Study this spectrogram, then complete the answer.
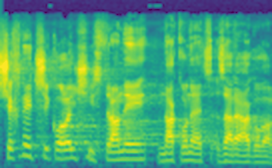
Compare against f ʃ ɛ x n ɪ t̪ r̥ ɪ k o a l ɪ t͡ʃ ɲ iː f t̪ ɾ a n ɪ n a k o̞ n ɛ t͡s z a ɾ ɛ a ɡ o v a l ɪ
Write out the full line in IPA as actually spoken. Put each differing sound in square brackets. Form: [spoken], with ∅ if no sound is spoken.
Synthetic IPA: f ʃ ɛ x n ɪ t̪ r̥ ɪ k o a l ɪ t͡ʃ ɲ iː [s] t̪ ɾ a n ɪ n a k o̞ n ɛ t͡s z a ɾ ɛ a ɡ o v a l ɪ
